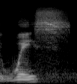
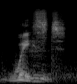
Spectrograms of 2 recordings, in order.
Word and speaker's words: waste: teeth out will say waste associated with sometimes you'll hear that but then the the proper way is with the T sound waste okay so more than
